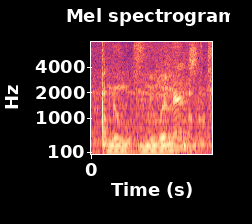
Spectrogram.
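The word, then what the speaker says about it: Nuimos: Is that how you pronounce it? It's Numos. Numos.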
